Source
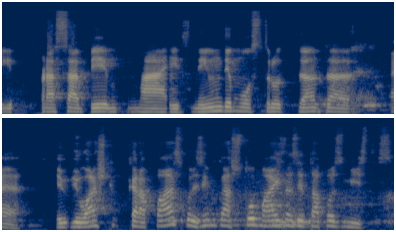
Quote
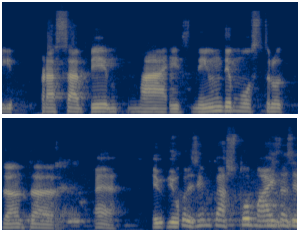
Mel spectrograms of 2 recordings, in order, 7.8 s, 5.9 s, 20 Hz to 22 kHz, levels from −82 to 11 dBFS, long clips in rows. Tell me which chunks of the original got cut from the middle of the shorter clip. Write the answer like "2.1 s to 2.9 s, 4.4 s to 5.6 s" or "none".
4.7 s to 5.7 s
